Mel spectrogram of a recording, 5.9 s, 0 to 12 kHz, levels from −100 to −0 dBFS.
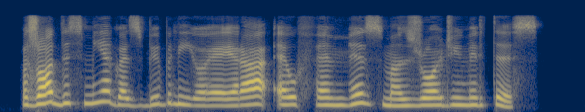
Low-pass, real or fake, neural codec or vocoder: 7.2 kHz; fake; codec, 16 kHz, 0.8 kbps, ZipCodec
